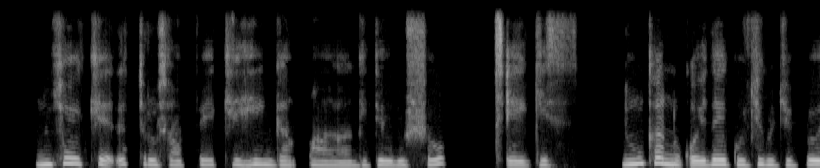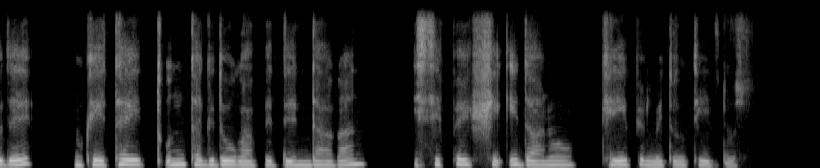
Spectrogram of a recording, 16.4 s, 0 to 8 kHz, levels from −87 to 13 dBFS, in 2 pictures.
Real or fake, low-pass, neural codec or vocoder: fake; 7.2 kHz; codec, 16 kHz, 4 kbps, FunCodec, trained on Chinese and English, 50 frames a second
